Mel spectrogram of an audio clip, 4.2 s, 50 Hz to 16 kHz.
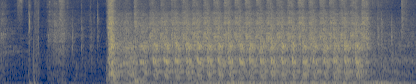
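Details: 7.3 IDI Ford diesel in a 1976 Ford truck, after swapping the glow plug controller: starter cranks steadily at about three turns a second but the engine never fires, a no-start from glow plug issues.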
